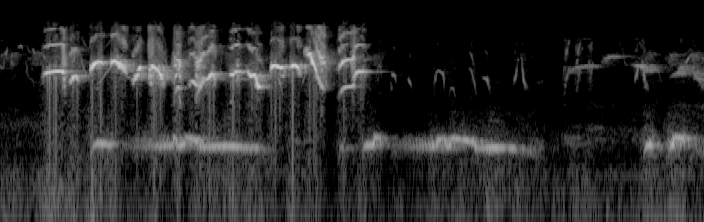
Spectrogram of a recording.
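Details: Morning song of an Oriental magpie-robin, used for training: a fast, varied sequence of whistles, trills and rasping notes lasting about three seconds, with a low, drawn-out cooing in the background.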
